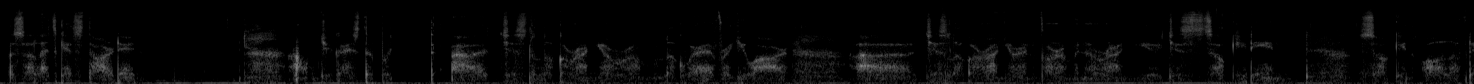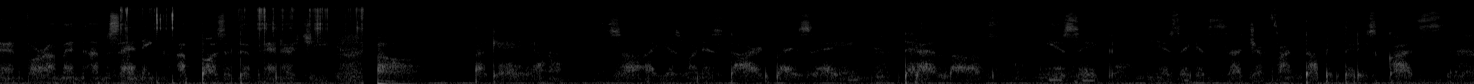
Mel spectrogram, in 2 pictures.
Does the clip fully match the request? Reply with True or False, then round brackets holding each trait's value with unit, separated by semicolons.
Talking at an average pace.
False (130 wpm)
